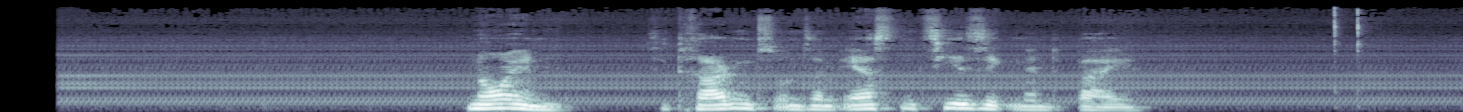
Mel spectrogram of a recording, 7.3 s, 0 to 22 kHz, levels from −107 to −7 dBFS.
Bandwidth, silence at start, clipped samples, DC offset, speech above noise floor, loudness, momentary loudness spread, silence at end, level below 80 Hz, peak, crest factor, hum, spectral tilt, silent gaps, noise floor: 16.5 kHz; 0.35 s; under 0.1%; under 0.1%; 29 dB; -17 LUFS; 22 LU; 1.6 s; -56 dBFS; -2 dBFS; 18 dB; none; -7 dB/octave; none; -45 dBFS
